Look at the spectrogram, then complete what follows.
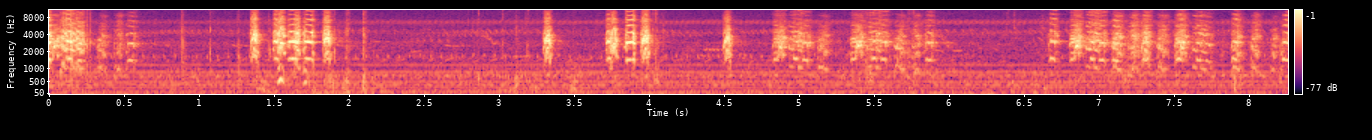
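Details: Southern red-billed hornbills below a waterhole camera at Gowrie dam, Djuma Game Reserve, Sabi Sand, South Africa, at 06:08 on 20 March 2022, give bursts of harsh squawking notes with one-to-two-second pauses over a low electrical hum.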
